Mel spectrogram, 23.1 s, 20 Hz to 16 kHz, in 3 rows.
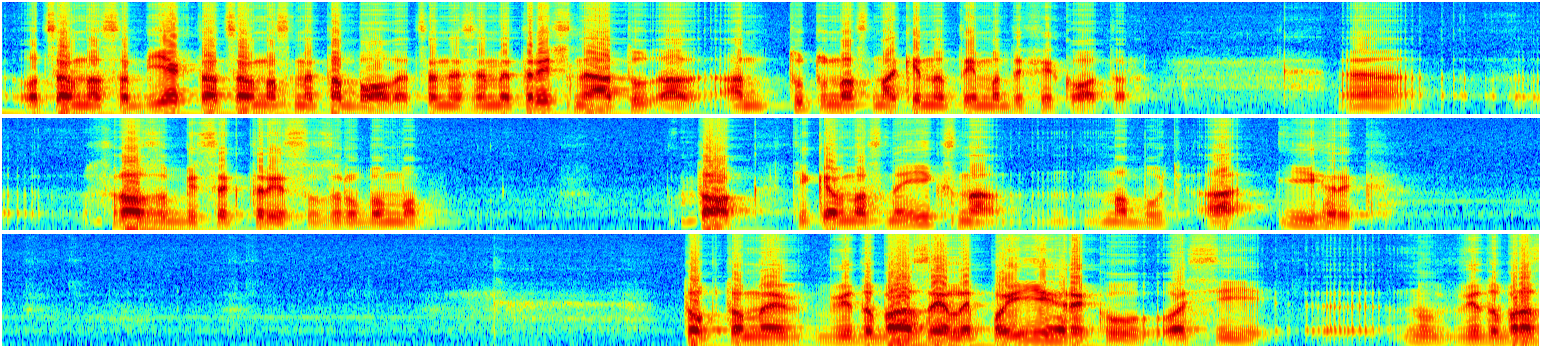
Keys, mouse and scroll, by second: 10.5 click, 11.5 click, 13.1 click, 15.5 click, 16.5 click, 21.8 click, 22.7 click.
